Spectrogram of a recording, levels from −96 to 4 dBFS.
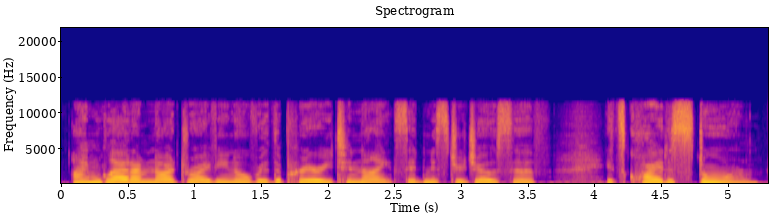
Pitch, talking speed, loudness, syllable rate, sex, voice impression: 200 Hz, 180 wpm, -16 LUFS, 4.7 syllables/s, female, very feminine, adult-like, slightly tensed, clear, slightly intellectual, slightly calm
